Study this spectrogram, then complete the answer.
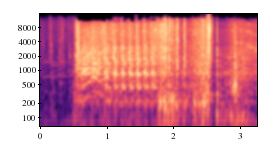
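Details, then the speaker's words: Free 1998 Ford truck cranks briskly about two seconds with starting fluid primed, catches faintly and dies; no fuel pump heard running, fuel pump not turning on. "i don't i don't hear the fuel pump running either just try it try it don't hit the throttle away no he's working the throttle yeah she got no fuel yeah fuel pump's not turning on"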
